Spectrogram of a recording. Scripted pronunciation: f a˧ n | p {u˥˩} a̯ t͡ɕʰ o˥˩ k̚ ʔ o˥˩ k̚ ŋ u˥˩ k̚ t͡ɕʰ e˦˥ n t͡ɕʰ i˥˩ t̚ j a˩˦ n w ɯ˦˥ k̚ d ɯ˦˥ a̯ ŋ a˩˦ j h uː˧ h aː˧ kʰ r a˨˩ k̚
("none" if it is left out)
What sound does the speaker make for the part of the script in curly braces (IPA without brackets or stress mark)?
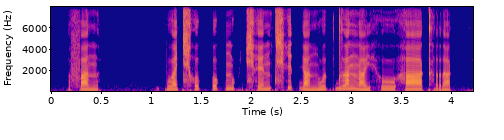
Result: u˧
